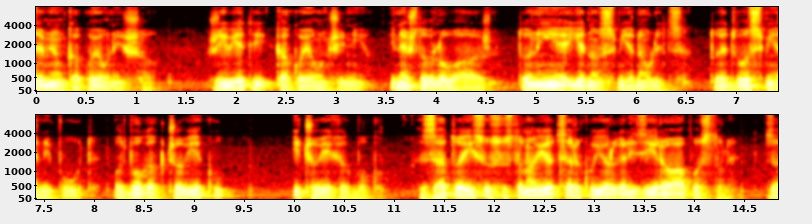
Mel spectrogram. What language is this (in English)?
Croatian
